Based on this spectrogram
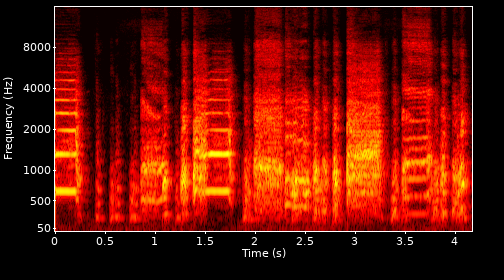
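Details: Chickens on a countryside farm clucking: short, choppy clucks mixed with longer, nasal, harmonic squawks, overlapping and irregular.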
